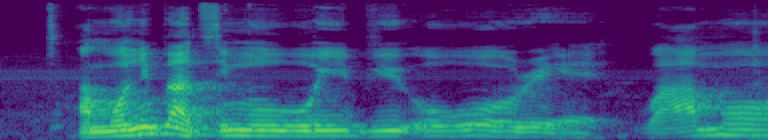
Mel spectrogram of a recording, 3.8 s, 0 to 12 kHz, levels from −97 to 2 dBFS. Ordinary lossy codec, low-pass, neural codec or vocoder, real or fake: none; 10.8 kHz; vocoder, 24 kHz, 100 mel bands, Vocos; fake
